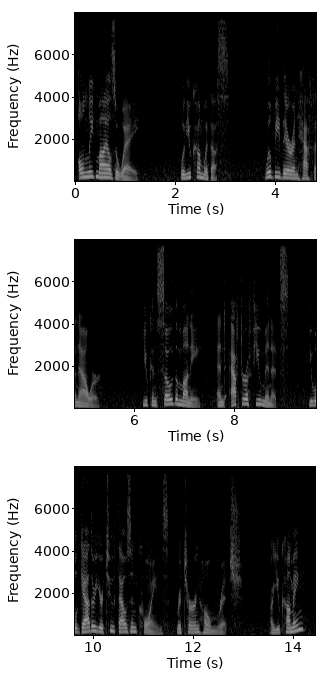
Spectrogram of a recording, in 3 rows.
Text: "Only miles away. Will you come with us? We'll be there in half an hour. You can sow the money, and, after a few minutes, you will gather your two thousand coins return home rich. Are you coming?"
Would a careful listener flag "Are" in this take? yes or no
no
